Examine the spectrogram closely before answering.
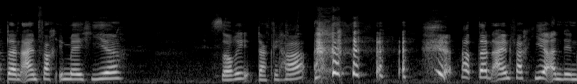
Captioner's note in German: Lachen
